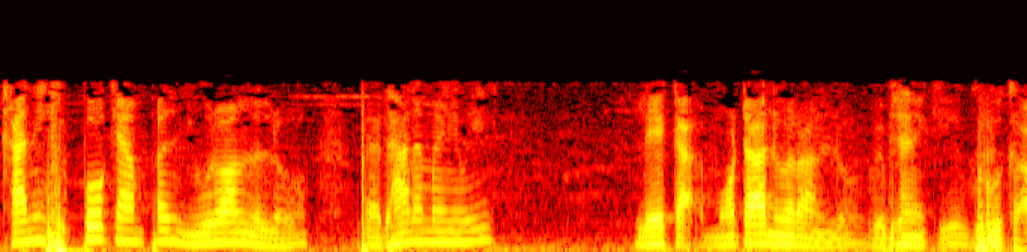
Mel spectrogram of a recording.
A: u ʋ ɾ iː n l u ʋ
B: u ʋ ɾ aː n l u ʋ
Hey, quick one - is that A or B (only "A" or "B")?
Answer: B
